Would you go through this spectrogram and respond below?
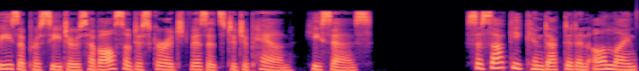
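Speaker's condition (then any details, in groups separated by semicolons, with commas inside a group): No condition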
